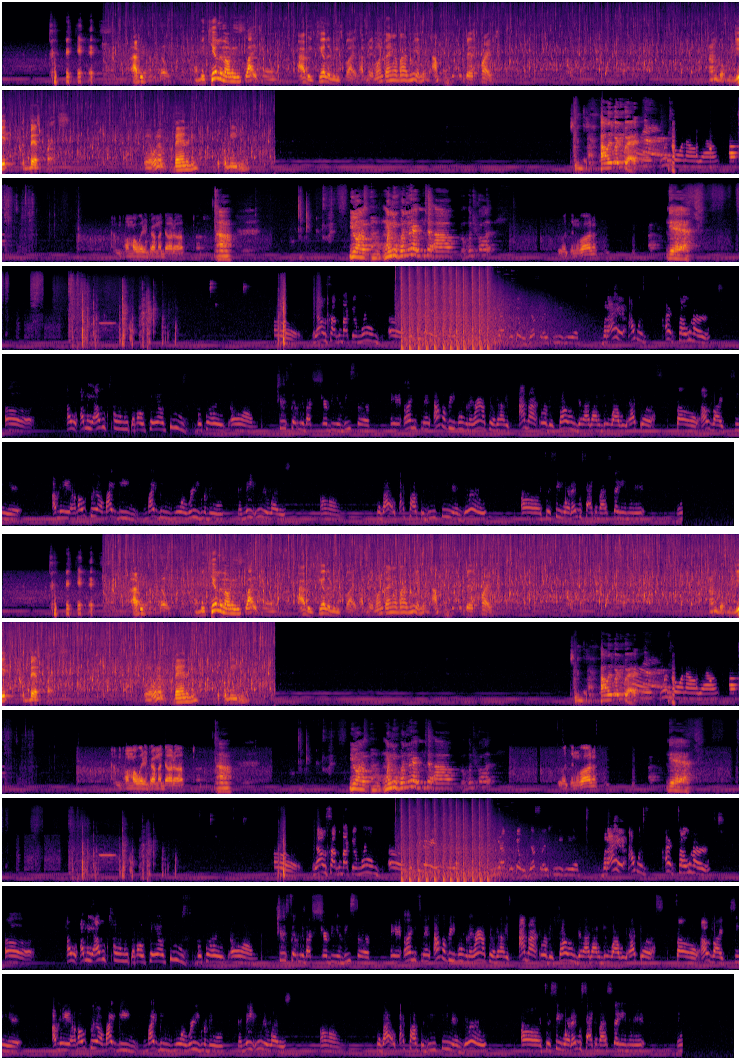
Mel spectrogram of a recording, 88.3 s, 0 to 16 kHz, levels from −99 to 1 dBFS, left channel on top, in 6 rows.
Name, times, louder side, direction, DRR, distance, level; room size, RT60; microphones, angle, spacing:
voice 1, 0.0-0.8 2.5-2.9 3.2-3.4 31.0-33.1 40.6-41.4 46.2-46.5, right 4 dB, 65° right, 1.0 m, -36 dB
voice 2, 1.0-2.2 2.6-2.9 3.8-5.5 5.9-8.9 9.3-9.8 14.1-16.1 17.6-18.7 19.0-19.7 26.2-26.4, left 1 dB, 5° left, 0.4 m, -30 dB
sound 1, 2.0-20.2, right 8 dB, 35° right, 0.6 m, -42 dB
voice 3, 26.2-28.2 29.3-29.6 33.7-34.6 35.4-35.5 36.0-36.1 36.4-39.3 42.4-43.5 44.8-44.9 45.5-46.2 46.6-47.2 49.7-49.9, left 4 dB, 65° left, 1.8 m, -34 dB
voice 4, 27.3-29.1 49.7-50.1 50.4-55.8 56.2-57.1 57.5-58.4 59.0-59.6 60.3-64.1 64.5-66.3 66.7-72.0 72.5-74.1 74.7-78.1 78.4-79.4 80.1-80.7 81.2-83.4 84.1-86.5 87.2-87.3, right 4 dB, 80° right, 3.1 m, -47 dB
Gunshot gunfire, 52.1-55.2, left 3 dB, 25° left, 1.4 m, -40 dB
head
